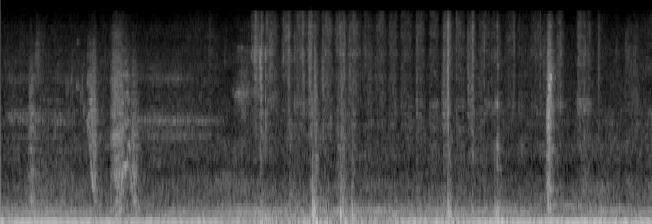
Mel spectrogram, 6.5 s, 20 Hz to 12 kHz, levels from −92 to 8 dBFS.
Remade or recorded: remade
